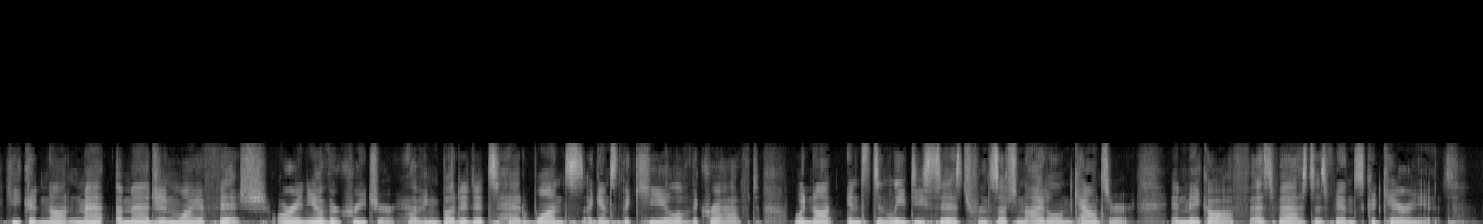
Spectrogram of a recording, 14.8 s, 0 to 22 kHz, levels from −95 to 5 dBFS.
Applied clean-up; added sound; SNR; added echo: none; none; none; none.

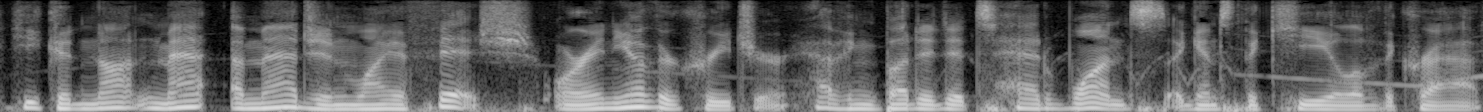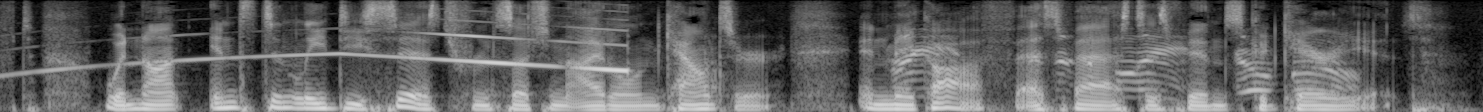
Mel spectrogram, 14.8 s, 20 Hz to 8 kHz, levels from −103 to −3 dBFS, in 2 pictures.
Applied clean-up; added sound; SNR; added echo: none; Motor vehicle (road) / Siren; 12 dB; none.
